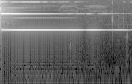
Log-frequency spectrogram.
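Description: A Knog Oi! bicycle bell gives one crisp, loud ding that starts the moment the sound begins, then holds a pure ringing tone that fades slowly across the rest of the time, with no voices.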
